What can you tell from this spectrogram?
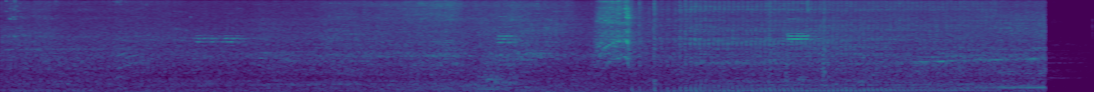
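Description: Small motorbike pulling a sidecar vendor cart rides off, its engine growing louder about two-thirds of the way in over steady street noise, then stopping abruptly near the end.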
